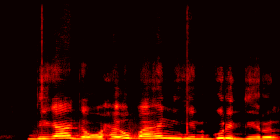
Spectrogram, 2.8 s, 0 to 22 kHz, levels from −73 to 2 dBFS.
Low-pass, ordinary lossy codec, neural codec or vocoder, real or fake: none; none; codec, 44.1 kHz, 7.8 kbps, DAC; fake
